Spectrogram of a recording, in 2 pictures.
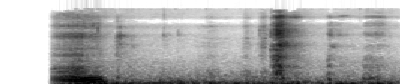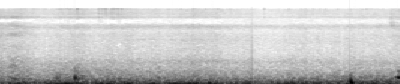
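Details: Dog snoring while asleep: irregular low rattling, snorting breaths, with a whimper-like sound near the start.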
